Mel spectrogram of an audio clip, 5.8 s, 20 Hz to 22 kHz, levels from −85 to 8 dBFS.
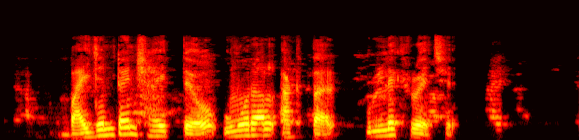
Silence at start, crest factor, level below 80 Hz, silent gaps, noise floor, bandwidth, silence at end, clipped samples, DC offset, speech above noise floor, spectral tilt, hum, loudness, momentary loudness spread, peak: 0.25 s; 16 dB; -60 dBFS; none; -66 dBFS; 8 kHz; 0.8 s; under 0.1%; under 0.1%; 51 dB; -5.5 dB/octave; none; -16 LUFS; 18 LU; 0 dBFS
